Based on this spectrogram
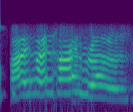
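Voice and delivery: high, giggly hellos back; match her excitement with a laugh; host laughing back at a gleeful caller, high and bright. Real, not acted.

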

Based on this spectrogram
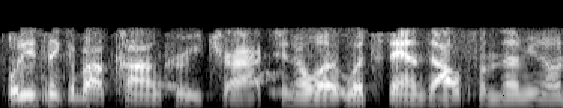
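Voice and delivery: ordinary talk, nothing marked

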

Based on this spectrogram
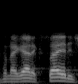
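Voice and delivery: ordinary talk, nothing marked

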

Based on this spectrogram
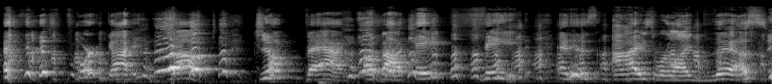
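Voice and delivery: slow, helpless laughing storytelling; laughing hard. Real, not acted. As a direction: talk through big laughter, high and loud. Cracking up at own story.

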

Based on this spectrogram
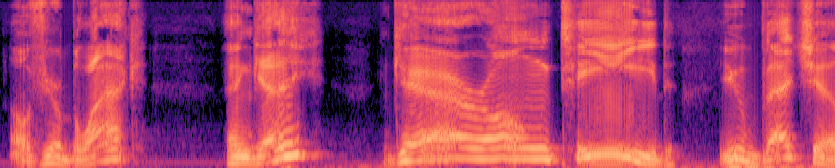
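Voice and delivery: high, slow, stretched-out guaranteed; mock a gushing TV booker; drawn-out mock gush. Mocking the media, a high, slow, drawn-out gush.

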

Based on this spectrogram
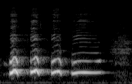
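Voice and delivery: a high, loud burst of laughter; excited laugh. Real, not acted. Preacher laughing, fired up by the story, loud high laugh.

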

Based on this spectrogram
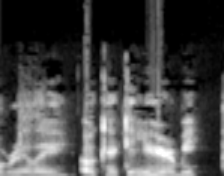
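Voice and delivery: ordinary talk

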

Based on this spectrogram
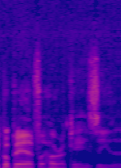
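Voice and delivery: low Cajun coach impression; Ed Orgeron. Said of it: "fake Ed Orgeron".

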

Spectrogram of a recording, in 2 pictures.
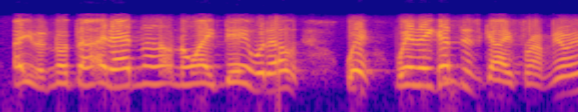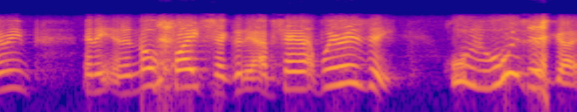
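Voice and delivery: high-pitched, amused disbelief; retold bafflement. Retells his bafflement at unknown opponent.

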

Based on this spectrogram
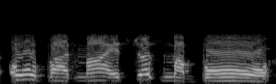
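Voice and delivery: put-on high, slow Scottish child's voice; a little boy lisping in a Brave-style Scottish accent. [name] answers his mother in a high Scottish kid voice. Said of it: "I'm really glad you did the accent".

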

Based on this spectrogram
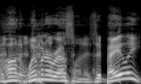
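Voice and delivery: loud, high, eager question; breathless-with-excitement mock kid; excited kid imitation. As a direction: imitate a thrilled child hearing the news. Acting out excited daughter's reply.

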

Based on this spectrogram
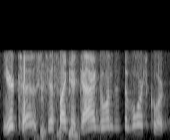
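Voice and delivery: ordinary delivery

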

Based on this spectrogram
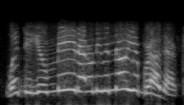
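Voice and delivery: high, stunned squeal of disbelief; recoil, baffled and high; shocked disbelief. Retold or imitated. Shocked reply to accusation.

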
